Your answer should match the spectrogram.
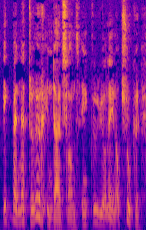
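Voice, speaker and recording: A man's voice: mid-range voice, very animated, brisk, a bit bright, slightly rough. An actor in a radio drama playing a polite, hesitant man who seeks out old comrades. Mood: apologetic, polite. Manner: courteous, hesitant.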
